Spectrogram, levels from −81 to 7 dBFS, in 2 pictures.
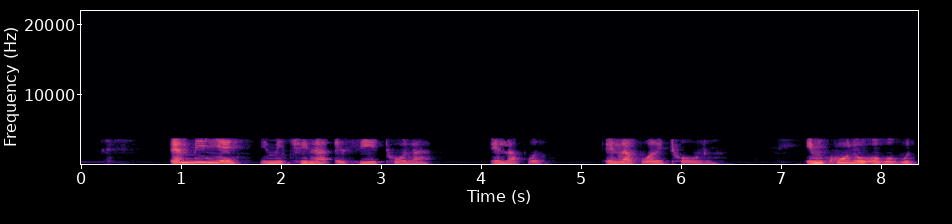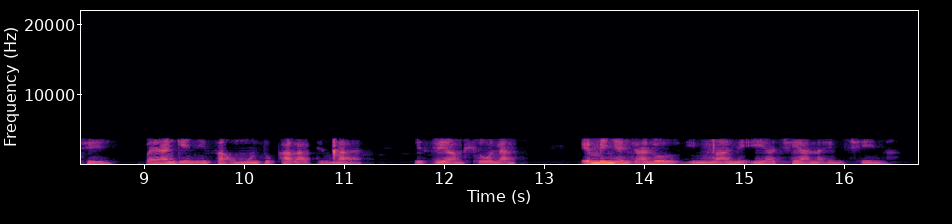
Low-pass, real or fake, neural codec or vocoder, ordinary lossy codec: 3.6 kHz; real; none; AAC, 16 kbps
